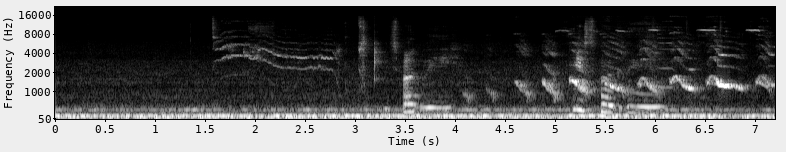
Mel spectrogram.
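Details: Male Pomsky puppies, five weeks old, offspring of Winter and Dash: a long, thin, high whine drifting downward, then a quick series of short descending whimpers repeated several times, over a constant low background hum.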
